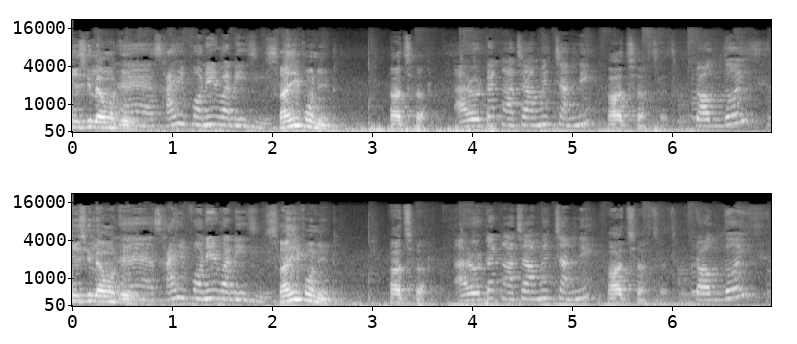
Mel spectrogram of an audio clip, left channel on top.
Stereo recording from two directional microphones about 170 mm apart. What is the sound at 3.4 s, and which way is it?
Speech, 20° right (ahead or behind).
